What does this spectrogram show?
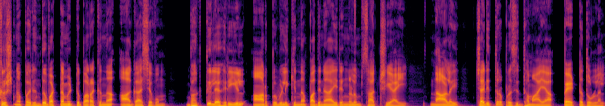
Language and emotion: Malayalam, neutral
